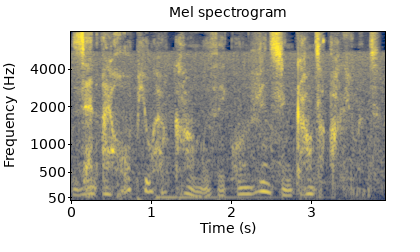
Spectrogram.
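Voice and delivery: voiceless, hushed counsel; whispered aside. Acted. Ally asks Lise for a counter-argument, whispered aside. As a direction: whisper it privately.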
